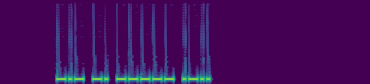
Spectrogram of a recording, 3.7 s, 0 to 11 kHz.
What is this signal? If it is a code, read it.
Morse code, heard as a keyed tone, about 40 wpm, 700 Hz. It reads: KN0L
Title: USA Call Signs - 4 Characters - Repeated 3x - 40wpm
